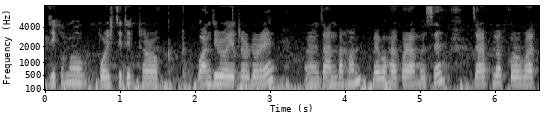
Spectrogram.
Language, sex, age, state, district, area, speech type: Assamese, female, 45-60, Assam, Dibrugarh, urban, spontaneous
